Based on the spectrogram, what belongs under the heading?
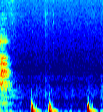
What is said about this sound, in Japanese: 今回はとても収まりそうにないですから、心音を聞かせるのはこれくらいにしておきましょうか。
